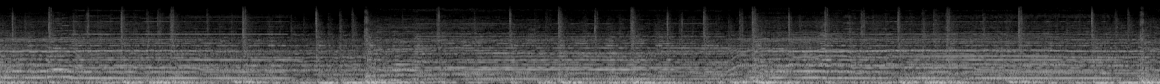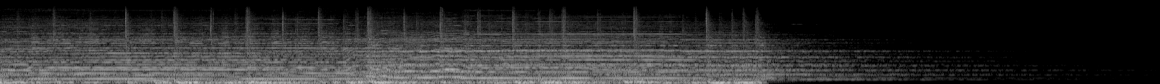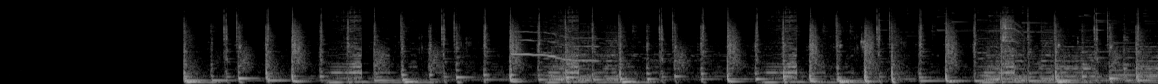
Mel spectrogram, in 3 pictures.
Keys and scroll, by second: 1.6 ctrl+alt+z, 3.1 ctrl+alt+z, 3.2 [, 7.4 space, 7.7 [, 14.4 space, 15.4 ctrl+alt+z, 15.4 [, 23.2 ], 24.6 space, 24.7 space, 25.5 ], 30.5 space, 32.2 space.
